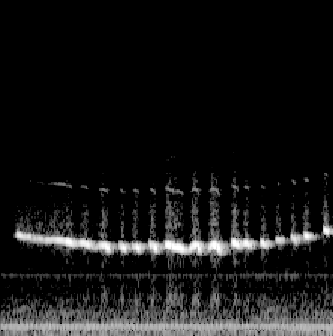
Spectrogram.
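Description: A person whistling one long note that dips slightly in pitch and then rises, over a quick run of soft clicks.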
